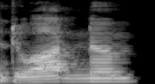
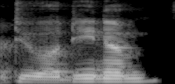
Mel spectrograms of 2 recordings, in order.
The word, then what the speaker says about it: duodenum: it's mostly absorbed in the dadum OR duodenum however you like to pronounce that portion of the GI and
